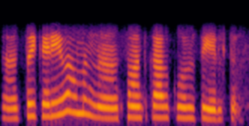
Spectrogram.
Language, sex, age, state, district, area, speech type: Kashmiri, female, 18-30, Jammu and Kashmir, Shopian, rural, conversation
